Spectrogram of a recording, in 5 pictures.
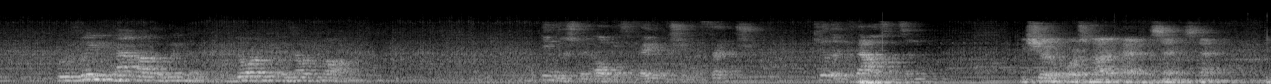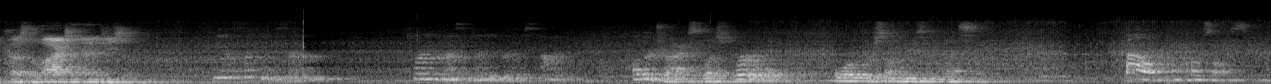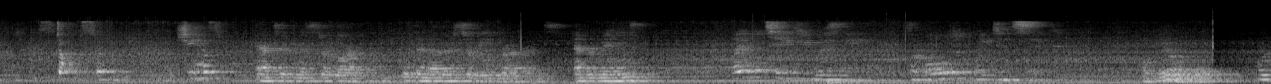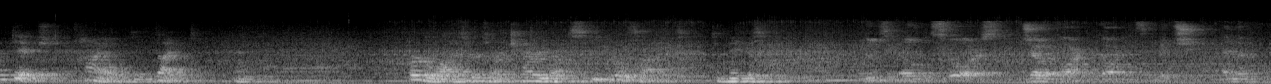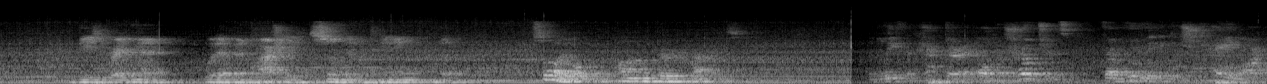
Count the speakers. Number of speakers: eight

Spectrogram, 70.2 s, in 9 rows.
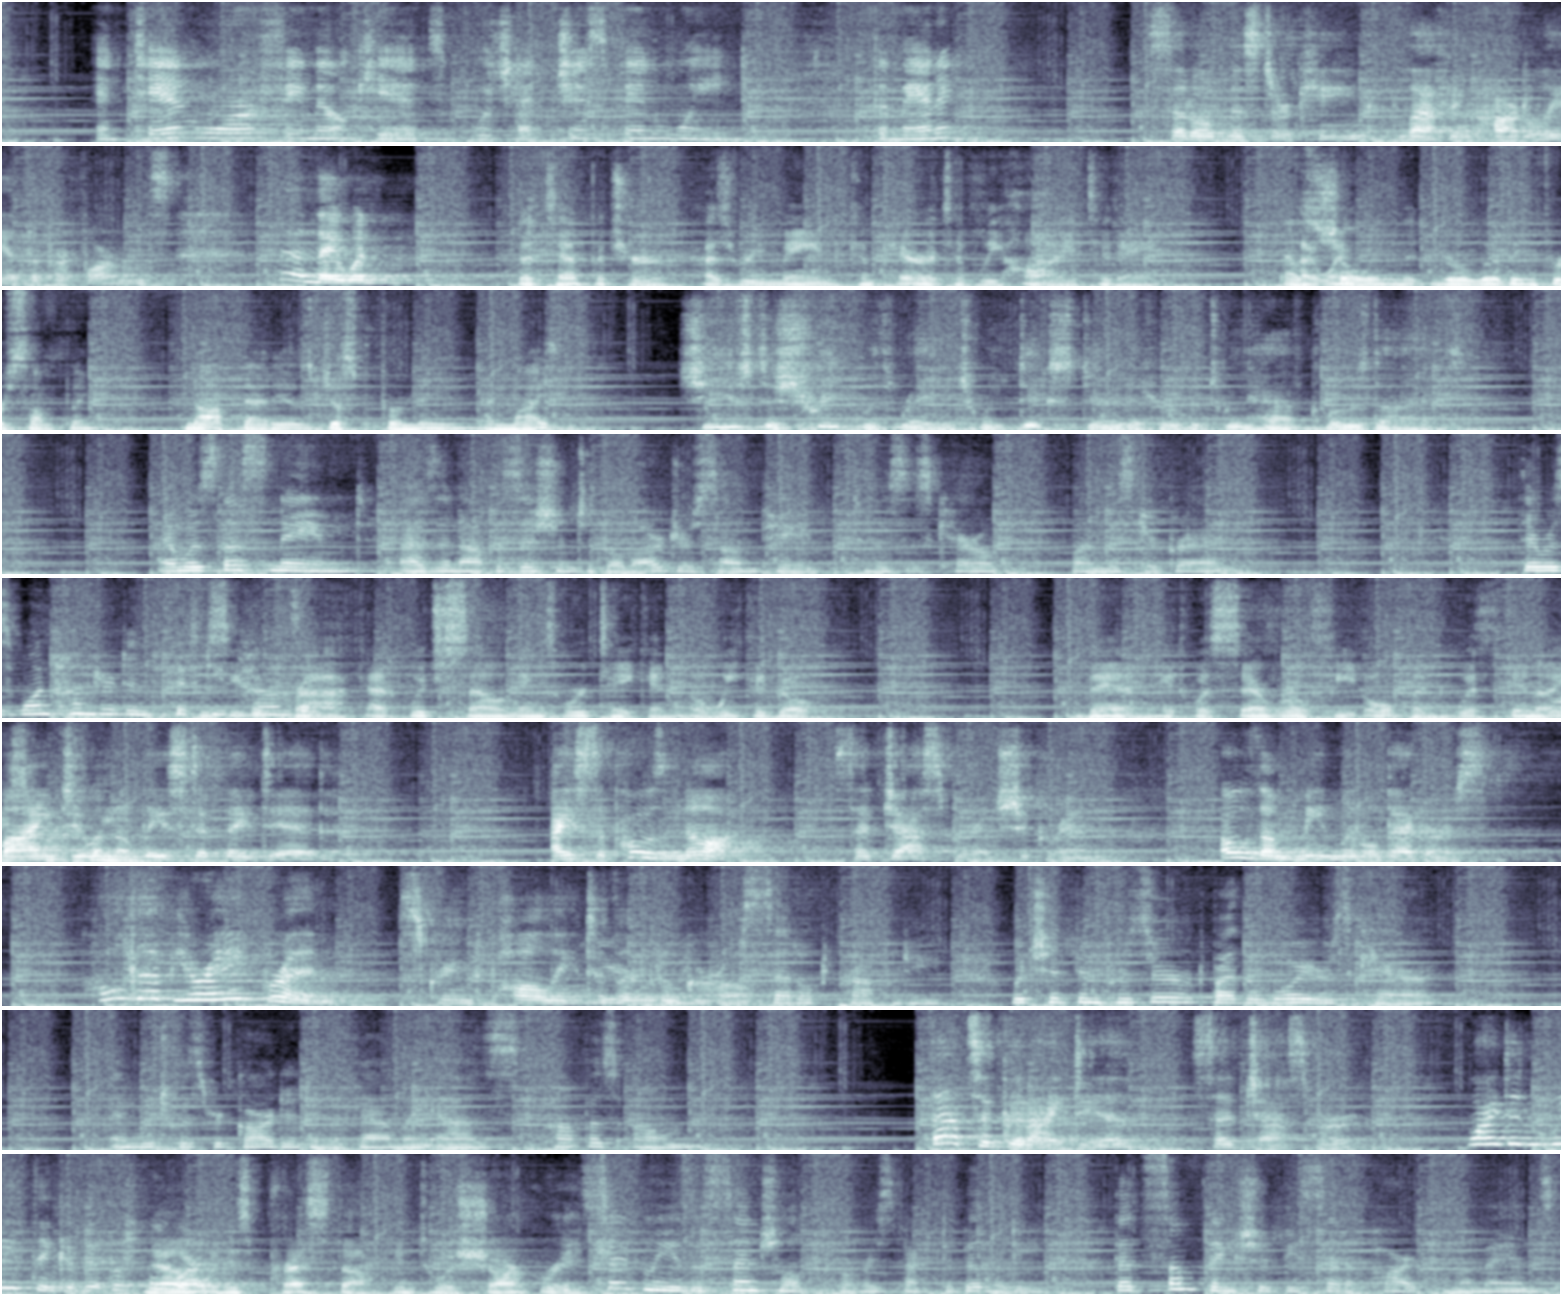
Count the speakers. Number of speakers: six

